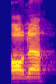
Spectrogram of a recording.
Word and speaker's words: honor: is a key one honor is another one as well where there's a silent h at the beginning um white yep silent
